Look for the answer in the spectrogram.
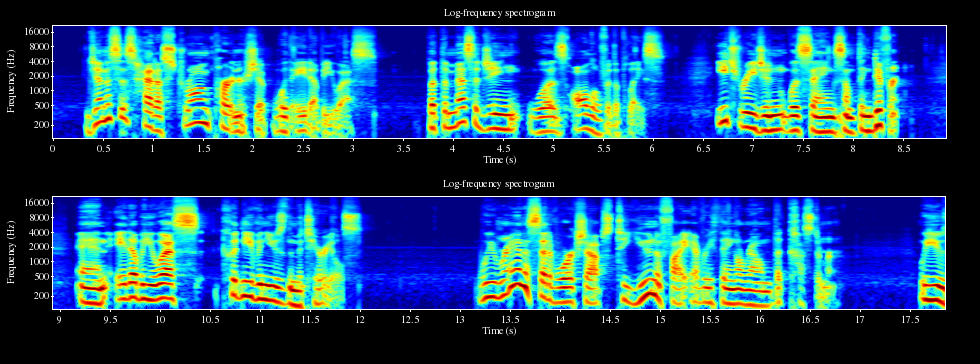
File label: voicetrack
